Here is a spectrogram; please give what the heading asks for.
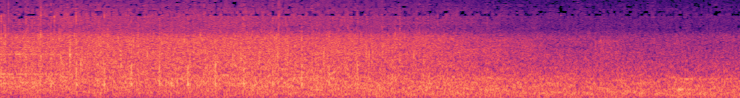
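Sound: audience applause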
